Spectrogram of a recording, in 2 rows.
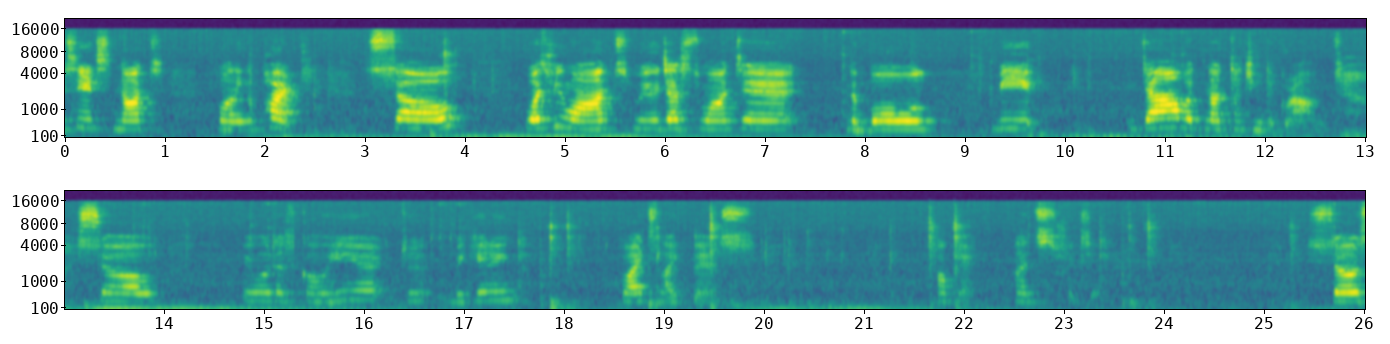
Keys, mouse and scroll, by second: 2.5 KP_1, 3.6 space, 6.2-8.5 drag, 9.6 g, 12.8 g, 14.9-17.5 drag, 17.5-17.9 middle drag, 17.9 space, 19.4 space, 20.3 ctrl+z, 20.7 ctrl+z, 21.7 space, 22.6-23.4 drag, 23.4 middle click, 23.7 space, 25.1 space, 25.6-26.0 drag.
